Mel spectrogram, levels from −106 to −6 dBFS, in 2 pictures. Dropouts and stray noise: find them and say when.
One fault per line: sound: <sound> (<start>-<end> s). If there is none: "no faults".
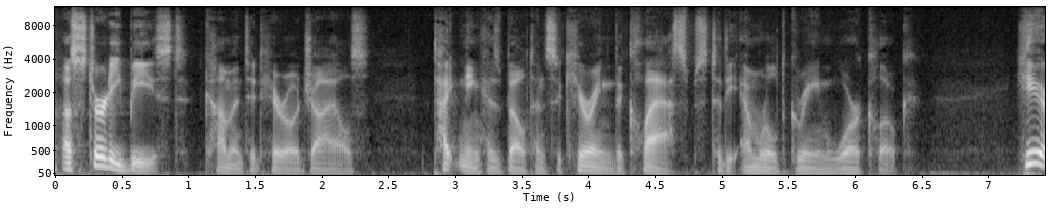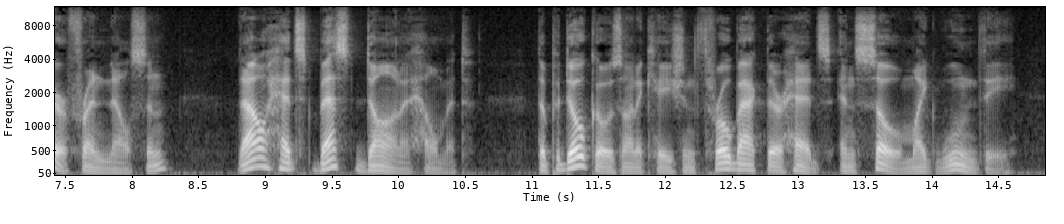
no faults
